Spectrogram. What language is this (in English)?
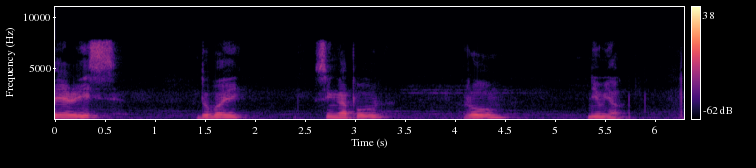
Nepali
